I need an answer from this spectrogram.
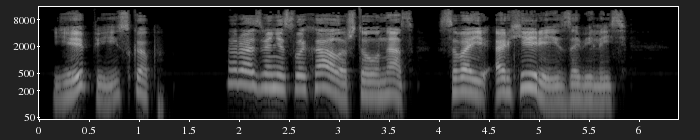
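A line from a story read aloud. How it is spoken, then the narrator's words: Plain. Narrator (Russian): сказал Потап Максимыч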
